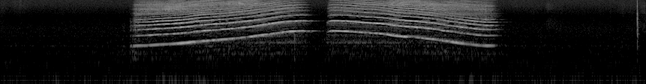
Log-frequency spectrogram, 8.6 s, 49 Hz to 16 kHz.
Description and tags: Eslide updown fast
Slide effect was created with a standard wood violin. I used a tascam DR-05 to record. My sounds are completely free use them for whatever you'd like.
depressing, violin, climb, arouse, question, fall, slide, sad, up, stretch, falling, down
